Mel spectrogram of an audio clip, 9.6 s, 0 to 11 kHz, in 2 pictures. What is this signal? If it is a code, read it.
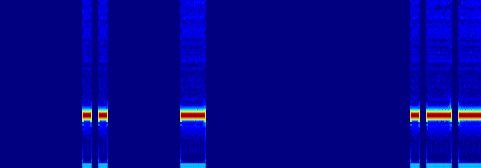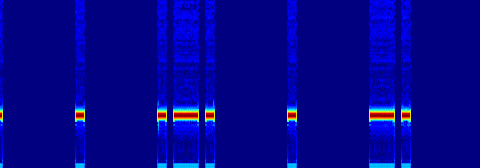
Morse code, heard as a keyed tone, about 15 wpm, spaced as for 8 wpm, 1000 Hz. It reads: IT WEREN
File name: qotdfiles / 8wpm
